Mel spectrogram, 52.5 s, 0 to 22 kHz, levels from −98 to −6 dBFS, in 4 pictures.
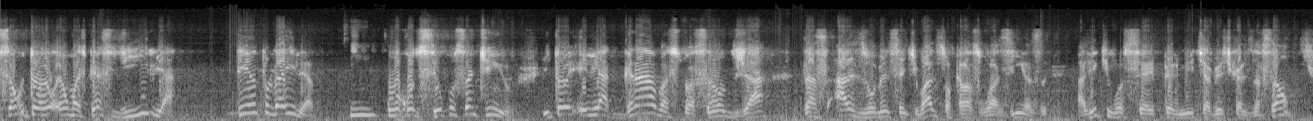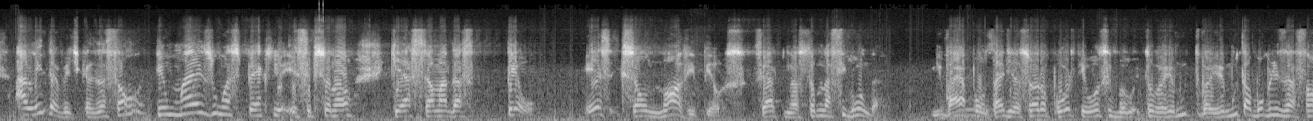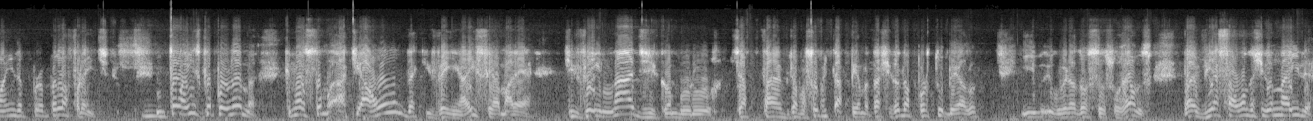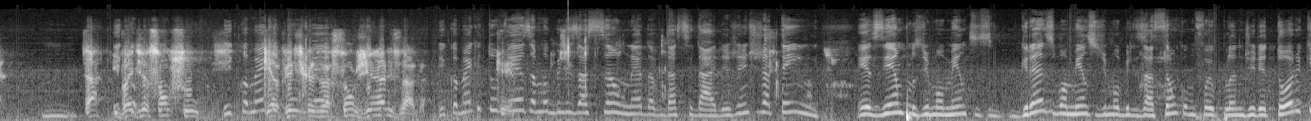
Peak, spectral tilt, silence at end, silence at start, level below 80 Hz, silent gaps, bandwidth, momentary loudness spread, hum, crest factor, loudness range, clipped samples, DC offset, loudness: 0 dBFS; -2 dB/octave; 0 s; 0 s; -48 dBFS; none; 19 kHz; 16 LU; none; 22 dB; 8 LU; under 0.1%; under 0.1%; -20 LUFS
